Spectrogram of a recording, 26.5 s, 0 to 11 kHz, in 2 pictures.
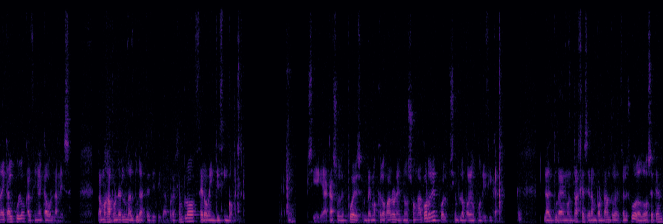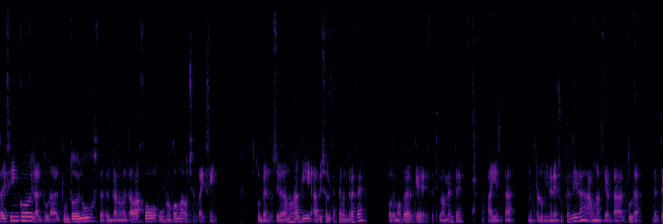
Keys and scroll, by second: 5.3-6.2 typing.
